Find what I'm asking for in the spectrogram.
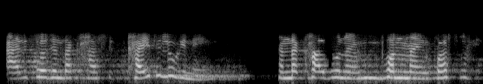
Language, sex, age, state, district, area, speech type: Odia, female, 60+, Odisha, Boudh, rural, conversation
